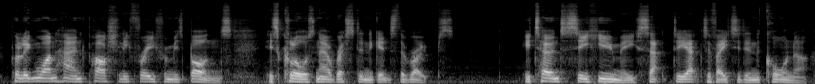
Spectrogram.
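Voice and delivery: ordinary talk, nothing marked

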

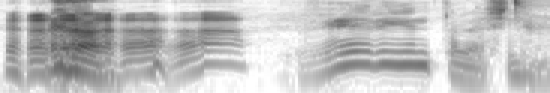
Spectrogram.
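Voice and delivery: put-on very slow drawn-out German villain accent; cool foreign spy menace, slow and drawn out. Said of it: "He goes German".

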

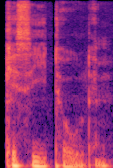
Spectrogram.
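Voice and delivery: usual speaking voice

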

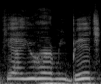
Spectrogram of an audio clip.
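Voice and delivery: high, cocky retort; retold defiant comeback. Friend answers bouncer in the argument, defiant.

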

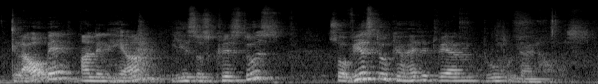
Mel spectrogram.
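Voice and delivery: langsam und eindringlich gepredigt; preaching scripture. Acted. Preacher reads scripture aloud.

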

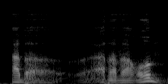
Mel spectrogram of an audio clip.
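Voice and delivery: low put-on voice; disguised deep voice. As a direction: drop low for the second character. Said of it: "meine Stimme zu verstellen".

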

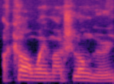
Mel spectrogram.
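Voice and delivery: ordinary talk, nothing marked

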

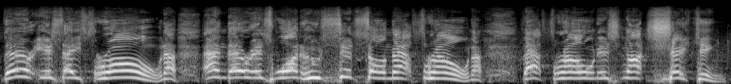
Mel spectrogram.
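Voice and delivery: preaching at full force. Acted. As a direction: lift the congregation, preach it out.

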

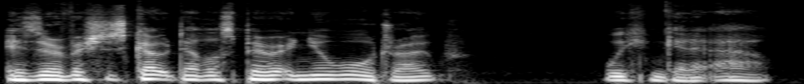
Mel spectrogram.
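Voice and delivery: cheesy ad read, loud and upbeat; advert pitch. Acted. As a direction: sell it like a late-night advert. Spiritual healers' advert pitch.

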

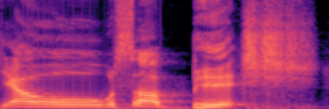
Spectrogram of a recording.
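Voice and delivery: loud, high buddy hail; rowdy greeting. Retold or imitated. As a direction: call out boisterously to a friend.

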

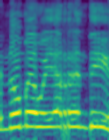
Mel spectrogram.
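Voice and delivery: high, loud rallying cry; fervent preaching. Acted. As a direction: preach it at full force to the crowd. Preaches at full force.

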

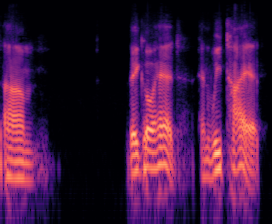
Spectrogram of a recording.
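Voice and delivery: usual speaking voice

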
